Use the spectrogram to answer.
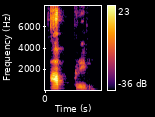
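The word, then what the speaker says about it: April: মে arts March তারপরে এপ্রিল হচ্ছে এপ্রিলের মতই আপ্রিল বলে এটাকে কারণ জার্মান ভাষায় একে কি বলে আমরা আব্দু করি না তাহলে কি এপ্রিল হবে এপ্রিল হবে না এটা আপ্রিল ঠিক আছে এটা আমি শুধুমাত্র আপনাদের বোঝার কারণে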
